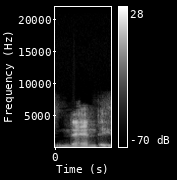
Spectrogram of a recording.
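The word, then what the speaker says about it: Nadi: pronounced Tomba Rua and the same goes with Nandi is not an ad it's Nandi so you put an N in front of the D just a little a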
